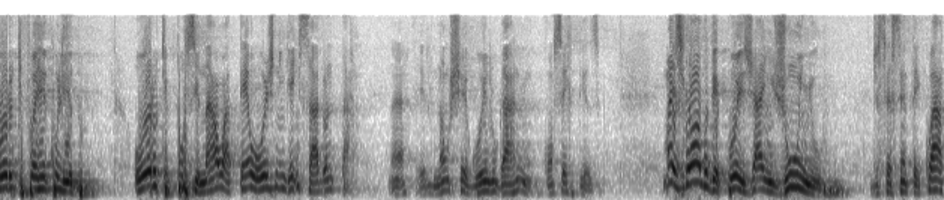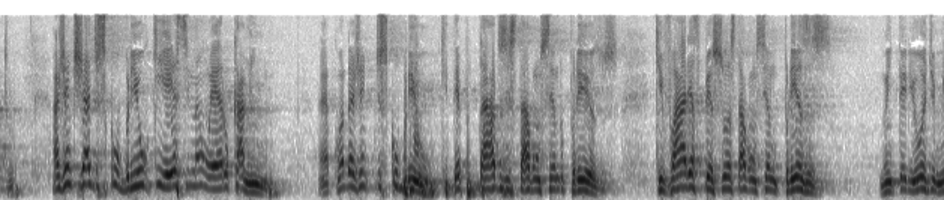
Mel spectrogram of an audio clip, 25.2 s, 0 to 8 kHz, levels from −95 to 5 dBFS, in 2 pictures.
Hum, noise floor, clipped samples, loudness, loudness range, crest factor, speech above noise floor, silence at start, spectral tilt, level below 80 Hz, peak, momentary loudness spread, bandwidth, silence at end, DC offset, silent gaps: none; -50 dBFS; under 0.1%; -13 LUFS; 7 LU; 12 dB; 38 dB; 0 s; -7 dB/octave; -42 dBFS; 0 dBFS; 16 LU; 6.6 kHz; 0 s; under 0.1%; none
